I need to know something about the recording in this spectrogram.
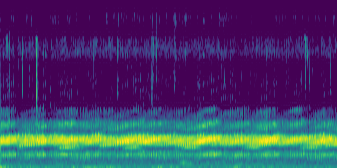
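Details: Frogs calling in spring, a dense continuous chorus of high trilling voices overlapping into a steady pulsing band, with no gaps and faint low rumble beneath.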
